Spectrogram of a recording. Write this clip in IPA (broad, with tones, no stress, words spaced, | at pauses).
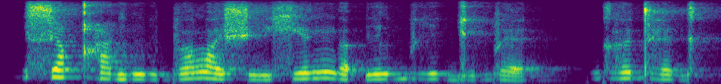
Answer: si˦qʰi˨ɡ ŋi˨bœ˦lˠɛ˨ ʃi˨xʲɛ˦ ŋɐ˨ʔi˦l bʱi˦˨ɡi˦bɛ˨ | ɡʱœ˦dʱɛ˨ɡ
